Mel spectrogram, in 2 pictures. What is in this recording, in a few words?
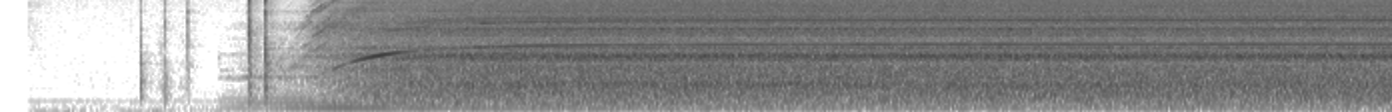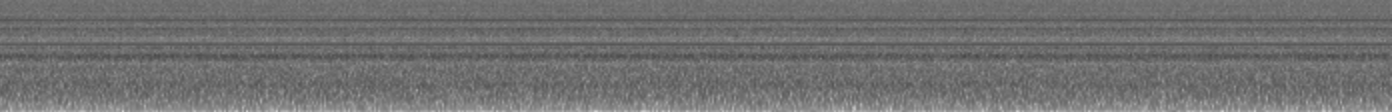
miele noise, pylesosa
